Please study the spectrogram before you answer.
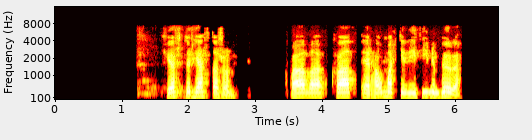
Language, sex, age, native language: Icelandic, male, 50-59, Icelandic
